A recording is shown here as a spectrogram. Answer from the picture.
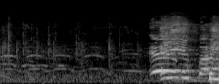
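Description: A man's voice over a microphone, starting loudly about one and a half seconds in, after a quieter stretch of faint background voices.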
